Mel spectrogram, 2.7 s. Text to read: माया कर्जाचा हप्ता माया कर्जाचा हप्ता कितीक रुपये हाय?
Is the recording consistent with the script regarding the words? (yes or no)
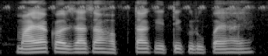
no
